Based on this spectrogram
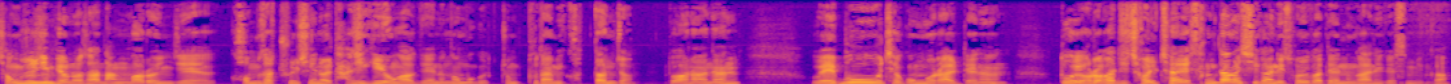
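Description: Recorded very cleanly against a silent background, a man with a fairly high pitch talks at a fairly quick pace, his pitch swinging very widely. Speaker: journalist. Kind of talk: radio news discussion. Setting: radio studio. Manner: formal.

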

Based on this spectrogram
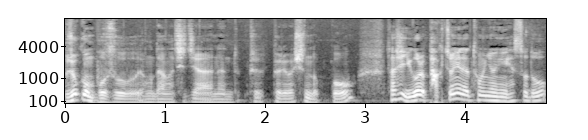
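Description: Talking at a very fast pace, a man with a fairly low pitch makes very wide pitch swings. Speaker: newspaper reporter. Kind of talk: radio panel discussion.

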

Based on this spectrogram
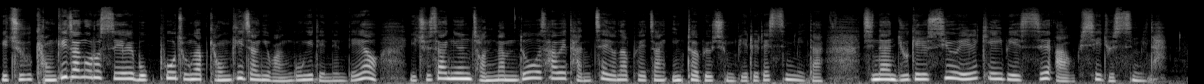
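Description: Fairly high in pitch, a woman speaks at a moderate pace with lively intonation and a dark, mellow, somewhat breathy tone. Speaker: sports reporter. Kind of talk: radio news report.

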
